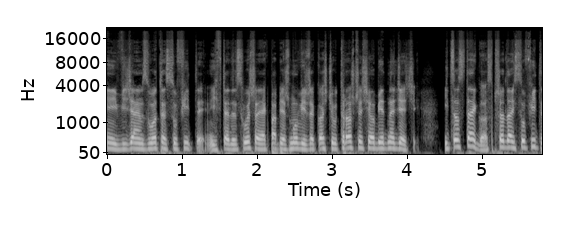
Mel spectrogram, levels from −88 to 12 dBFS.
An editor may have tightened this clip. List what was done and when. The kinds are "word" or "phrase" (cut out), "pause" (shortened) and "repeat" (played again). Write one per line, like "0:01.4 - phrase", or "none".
none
